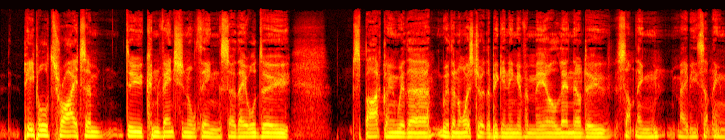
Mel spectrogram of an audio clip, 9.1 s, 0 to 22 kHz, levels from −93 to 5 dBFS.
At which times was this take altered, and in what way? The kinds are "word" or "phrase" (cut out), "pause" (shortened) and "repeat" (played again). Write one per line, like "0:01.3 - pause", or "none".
none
